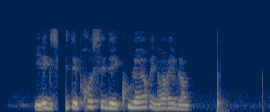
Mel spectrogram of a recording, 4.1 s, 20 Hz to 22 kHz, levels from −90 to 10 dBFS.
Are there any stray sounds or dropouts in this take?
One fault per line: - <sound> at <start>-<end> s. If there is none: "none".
- dropout at 0.9-1.0 s
- thud at 3.2-3.5 s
